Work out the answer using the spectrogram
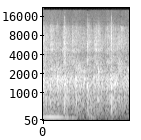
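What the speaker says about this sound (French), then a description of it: "on l'applaudit très fort" Audience at a trading trade show talk show award presentation applauds, a short, dense burst of clapping heard close, with a low hum underneath.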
